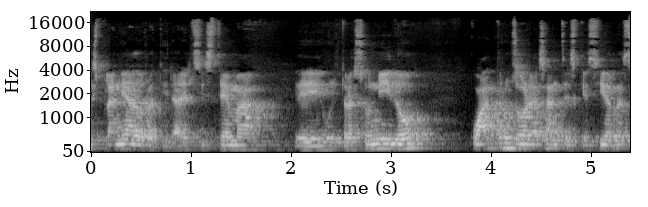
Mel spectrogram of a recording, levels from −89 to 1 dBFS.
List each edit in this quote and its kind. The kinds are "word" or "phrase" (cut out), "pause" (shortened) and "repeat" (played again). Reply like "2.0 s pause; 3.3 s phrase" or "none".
2.0 s word; 3.7 s word; 4.2 s word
